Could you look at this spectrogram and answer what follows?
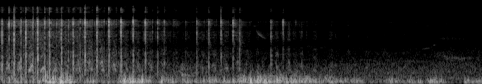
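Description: A tumbler pigeon flaps its wings close by in rapid repeated bursts during a training flight at the loft, with faint bird calls in the background.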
